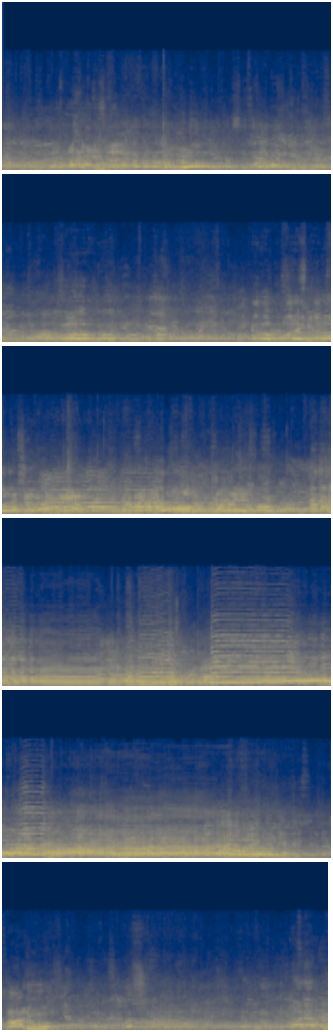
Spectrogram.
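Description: A crowd of spectators chatters and shouts nearby.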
